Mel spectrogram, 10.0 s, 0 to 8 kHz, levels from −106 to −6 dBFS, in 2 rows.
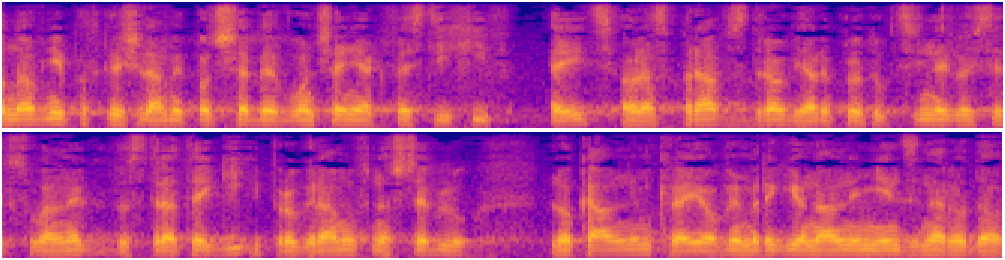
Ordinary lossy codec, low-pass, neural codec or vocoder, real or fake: none; 7.2 kHz; none; real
